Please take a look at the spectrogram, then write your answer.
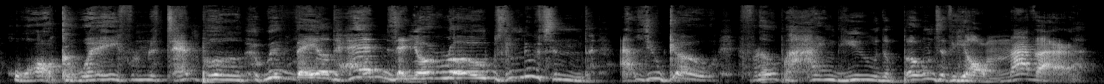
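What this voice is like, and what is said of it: Eerie oracle voice, like Us woman. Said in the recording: “say it in a weird voice? ... you do this as the oracle ... You sound like the woman from Us.”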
